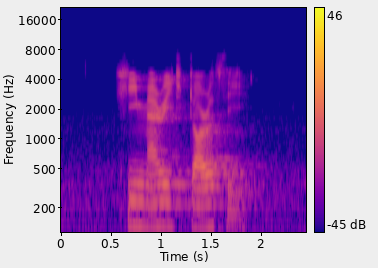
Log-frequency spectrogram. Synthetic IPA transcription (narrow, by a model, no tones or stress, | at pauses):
himæɹidːɔɹəθi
